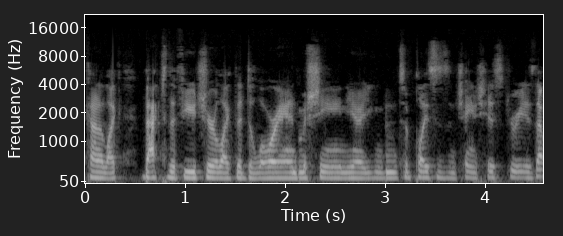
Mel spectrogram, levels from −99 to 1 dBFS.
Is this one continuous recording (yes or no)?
no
